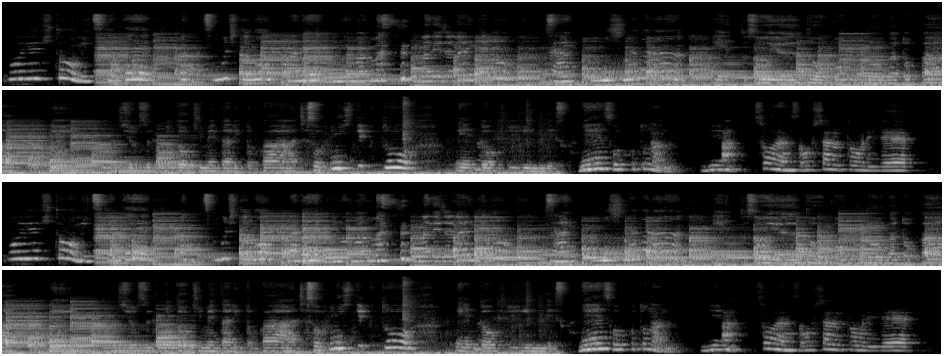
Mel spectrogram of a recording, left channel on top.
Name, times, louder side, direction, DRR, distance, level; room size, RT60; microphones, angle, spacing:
voice 1, 0.1-12.8 13.2-16.1 16.4-16.7, left 2 dB, 30° right, -1 dB, 1.8 m, -26 dB
sound 1, 0.9-11.3, right 2 dB, 55° right, 1.1 m, -25 dB
sound 2, 4.9-15.0, equal, 5° right, 1.9 m, -30 dB
voice 2, 16.6-18.4, left 1 dB, 70° left, 5 dB, 0.8 m, -31 dB
3.8 x 2.8 x 3.8 m, 0.31 s
head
